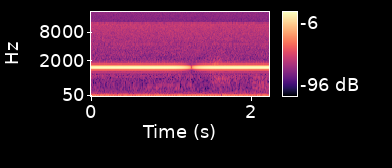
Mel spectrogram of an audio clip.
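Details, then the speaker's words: ZOLL Zenix hospital defibrillator/monitor with external paddles, 30-joule self-test: steady, unbroken high-pitched tone as the device charges and the apex paddle shock LED lights, before the shock is delivered. "Vérifiez que Zenix se charge, qu'un son continu retentit et que la LED de choc de la palette apex s'allume."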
